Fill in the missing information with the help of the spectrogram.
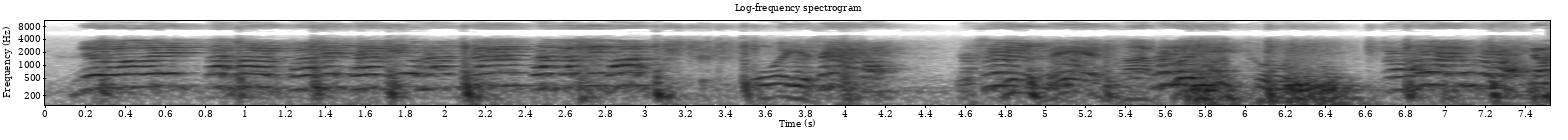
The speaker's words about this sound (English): You watch the door. I'll hack away at the plaster.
